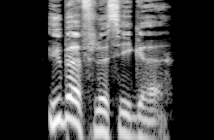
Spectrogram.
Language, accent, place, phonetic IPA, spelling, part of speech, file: German, Germany, Berlin, [ˈyːbɐˌflʏsɪɡə], überflüssige, adjective, De-überflüssige.ogg
- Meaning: inflection of überflüssig: 1. strong/mixed nominative/accusative feminine singular 2. strong nominative/accusative plural 3. weak nominative all-gender singular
